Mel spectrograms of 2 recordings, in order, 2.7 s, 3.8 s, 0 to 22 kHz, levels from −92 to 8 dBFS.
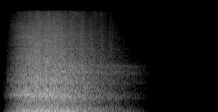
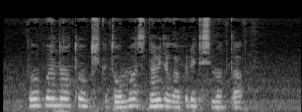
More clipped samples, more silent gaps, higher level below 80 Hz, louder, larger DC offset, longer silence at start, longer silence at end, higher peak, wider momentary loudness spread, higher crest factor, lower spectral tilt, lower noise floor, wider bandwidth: neither; neither; first, -36 dBFS vs -48 dBFS; second, -27 LUFS vs -21 LUFS; neither; about the same, 0.1 s vs 0.2 s; first, 1.25 s vs 0.6 s; second, -12 dBFS vs -6 dBFS; first, 18 LU vs 8 LU; about the same, 18 dB vs 16 dB; about the same, -4 dB/octave vs -5 dB/octave; first, -61 dBFS vs -46 dBFS; first, 14.5 kHz vs 11.5 kHz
